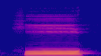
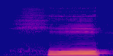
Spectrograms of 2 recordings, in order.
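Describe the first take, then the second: No difference in how they are said.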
